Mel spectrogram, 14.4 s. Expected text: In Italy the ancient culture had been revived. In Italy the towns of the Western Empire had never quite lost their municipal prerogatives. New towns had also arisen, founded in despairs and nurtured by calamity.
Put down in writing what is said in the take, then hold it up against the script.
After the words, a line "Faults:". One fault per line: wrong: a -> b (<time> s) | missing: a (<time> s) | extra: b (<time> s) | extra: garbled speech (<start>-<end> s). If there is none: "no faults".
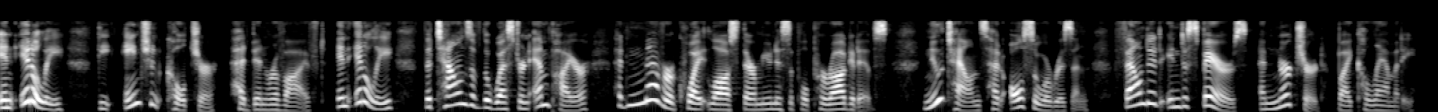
In Italy the ancient culture had been revived. In Italy the towns of the Western Empire had never quite lost their municipal prerogatives. New towns had also arisen, founded in despairs and nurtured by calamity.
Faults:
no faults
